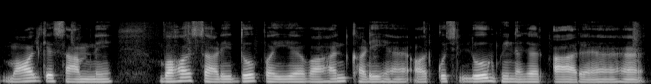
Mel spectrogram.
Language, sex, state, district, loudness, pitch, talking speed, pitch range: Hindi, male, Jharkhand, Garhwa, -19 LUFS, 125 Hz, 165 wpm, 120-135 Hz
